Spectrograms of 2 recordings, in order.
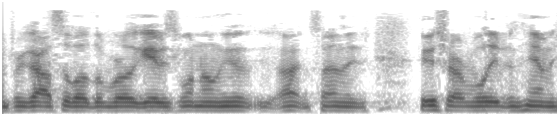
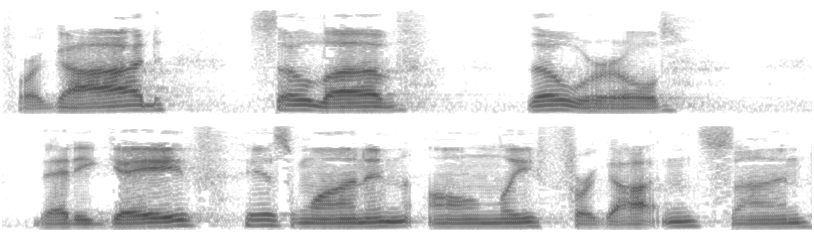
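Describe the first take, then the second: First: Put-on child racing through the verse; rattled off fast. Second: Each phrase spaced out, slow; careful word-by-word recital; said very slowly. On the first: Child reciting John 3:16 for the teacher, rushed. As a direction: gabble the memory verse at top speed. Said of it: "but he says it super fast". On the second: Retold or imitated. Child repeating the verse slowly as the teacher asked. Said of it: "I need you to say it very slowly".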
